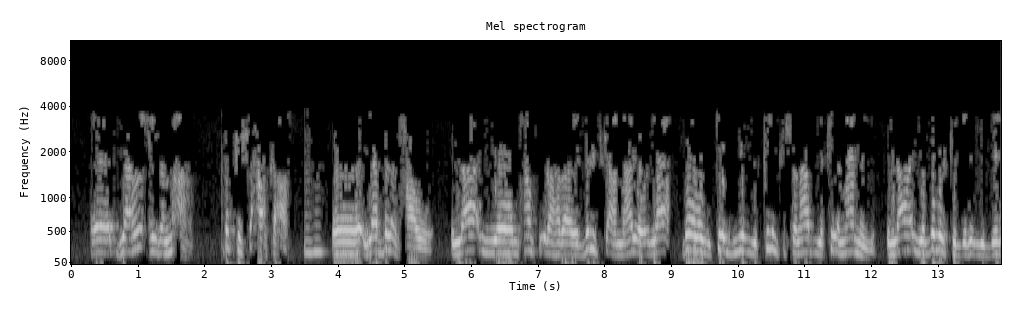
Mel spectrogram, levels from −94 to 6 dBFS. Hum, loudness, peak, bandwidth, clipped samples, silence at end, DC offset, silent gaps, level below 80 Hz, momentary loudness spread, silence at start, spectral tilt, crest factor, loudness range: none; -25 LUFS; -10 dBFS; 3.7 kHz; under 0.1%; 0 s; under 0.1%; none; -48 dBFS; 9 LU; 0.3 s; -11.5 dB/octave; 14 dB; 4 LU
